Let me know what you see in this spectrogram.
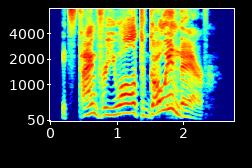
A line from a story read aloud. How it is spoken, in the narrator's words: shouts Xenon over the rain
